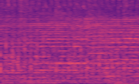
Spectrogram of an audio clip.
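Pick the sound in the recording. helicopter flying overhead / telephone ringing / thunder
helicopter flying overhead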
